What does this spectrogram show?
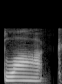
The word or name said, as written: bloc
